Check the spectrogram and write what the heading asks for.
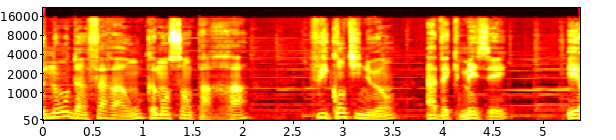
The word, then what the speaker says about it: Ra: En haut, c'est le disque du soleil, et Champollion sait qu'en copte, il se prononce Ra.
